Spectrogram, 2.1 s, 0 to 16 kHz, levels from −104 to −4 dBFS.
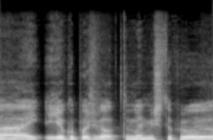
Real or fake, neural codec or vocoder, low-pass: fake; codec, 44.1 kHz, 2.6 kbps, DAC; 14.4 kHz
